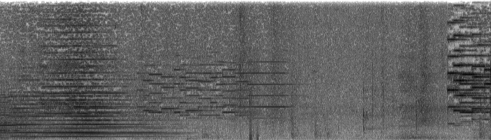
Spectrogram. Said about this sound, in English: Well, this is a classical music recital. Some douche leaves their phone on. Oh, no. The violin player handles it in perhaps the best way possible.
